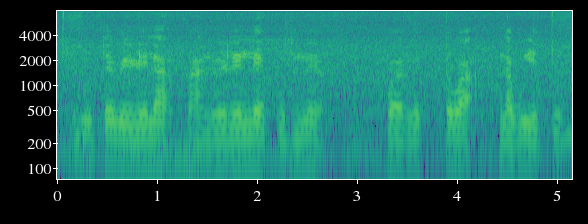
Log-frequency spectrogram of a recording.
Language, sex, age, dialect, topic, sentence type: Marathi, male, 18-24, Varhadi, banking, statement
